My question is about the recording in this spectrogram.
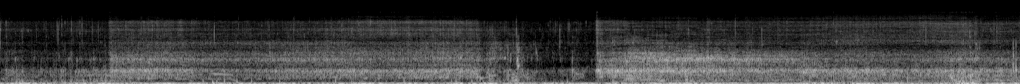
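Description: Scuba diver's exhaled bubbles rushing and gurgling up past an underwater camera. It is one long exhalation, about a second's pause for a breath, then another long exhalation.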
